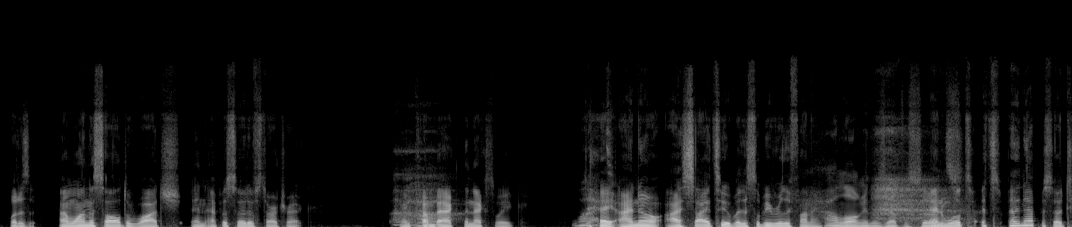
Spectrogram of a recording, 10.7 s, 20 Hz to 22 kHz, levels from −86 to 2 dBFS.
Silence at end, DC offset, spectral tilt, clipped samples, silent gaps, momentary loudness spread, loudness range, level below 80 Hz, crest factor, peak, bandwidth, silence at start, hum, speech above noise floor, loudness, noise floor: 0 s; under 0.1%; -7.5 dB/octave; under 0.1%; none; 13 LU; 6 LU; -54 dBFS; 18 dB; -6 dBFS; 11.5 kHz; 0.1 s; none; 53 dB; -24 LUFS; -77 dBFS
